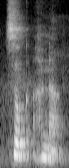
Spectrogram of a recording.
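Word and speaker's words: Sokna: इस प्रतीक में इसे सुकना कहा जाता है। S-O-K-N-A का उच्चारण सुकना के रूप में किया जाता है। एस-ओ-एच हाइफ़न के-एच हाइफ़न एन-ए. सुकना।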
